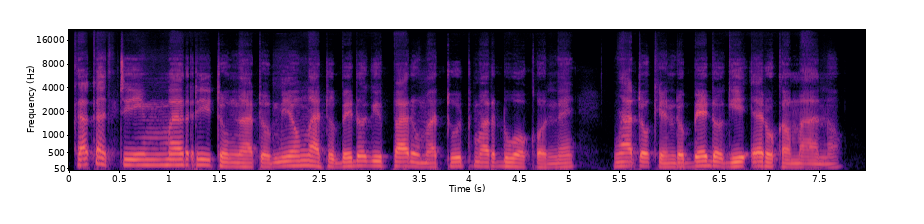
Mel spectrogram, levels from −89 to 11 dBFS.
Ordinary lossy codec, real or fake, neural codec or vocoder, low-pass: none; fake; codec, 44.1 kHz, 2.6 kbps, DAC; none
